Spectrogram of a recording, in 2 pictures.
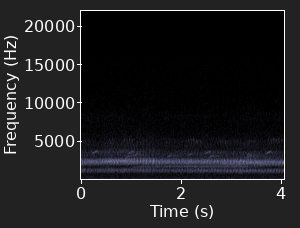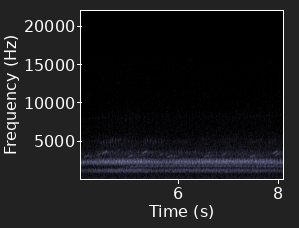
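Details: Dense frog chorus in backwater, continuous high buzzing trills layered together, punctuated by rapid, irregular short rising chirps, roughly four per second.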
